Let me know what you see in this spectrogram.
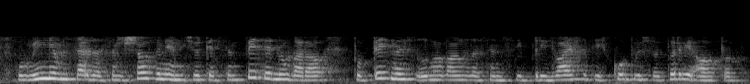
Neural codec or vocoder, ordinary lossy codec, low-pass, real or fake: codec, 16 kHz, 2 kbps, FunCodec, trained on LibriTTS, 25 frames a second; AAC, 24 kbps; 3.6 kHz; fake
